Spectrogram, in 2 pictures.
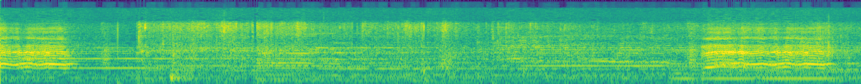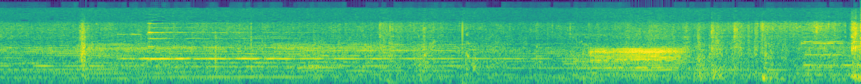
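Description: Sheep bleating over a busy, noisy background, several wavering calls at intervals, moderately loud.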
